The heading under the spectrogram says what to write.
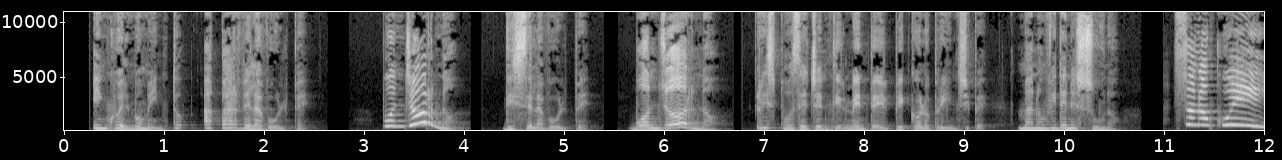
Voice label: italian character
